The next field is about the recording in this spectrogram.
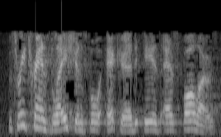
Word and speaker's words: Echad: The word there in the Hebrew is, and I'll spell it for you, E-C-H-A-D. Echad. E-C-H-A-D.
